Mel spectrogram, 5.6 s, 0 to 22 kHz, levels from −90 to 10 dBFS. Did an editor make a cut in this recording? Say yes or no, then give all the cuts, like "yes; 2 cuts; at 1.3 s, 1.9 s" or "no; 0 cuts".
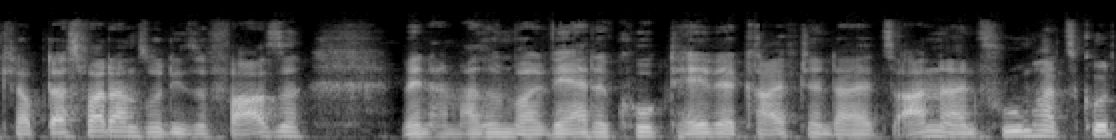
no; 0 cuts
